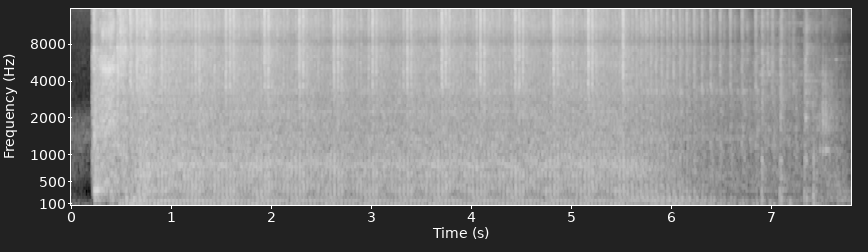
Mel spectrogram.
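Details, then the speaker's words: Troy-Bilt 17.5 hp riding lawnmower with carburetor issues: engine catches, then speed wavers up and down instead of settling; surging, carburetor cleaning planned as fix. "So you hear that surging."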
